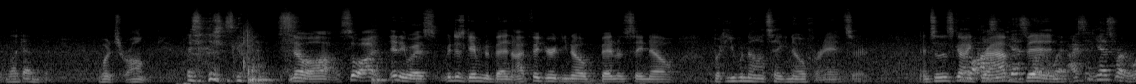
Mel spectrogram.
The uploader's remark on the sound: Sorry the audio is bad our mic is so good it picked up the fan the whole dang time.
